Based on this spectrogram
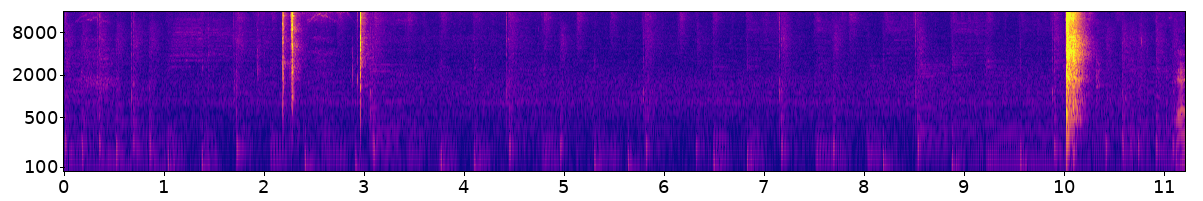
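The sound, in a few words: air pistol shots, Umarex Browning Buckmark pellet pistol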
